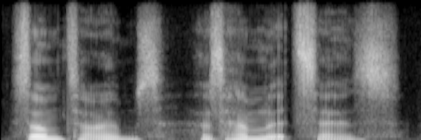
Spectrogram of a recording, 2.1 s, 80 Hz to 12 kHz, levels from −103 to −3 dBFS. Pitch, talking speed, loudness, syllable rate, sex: 100 Hz, 115 wpm, -20 LUFS, 4.5 syllables/s, male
